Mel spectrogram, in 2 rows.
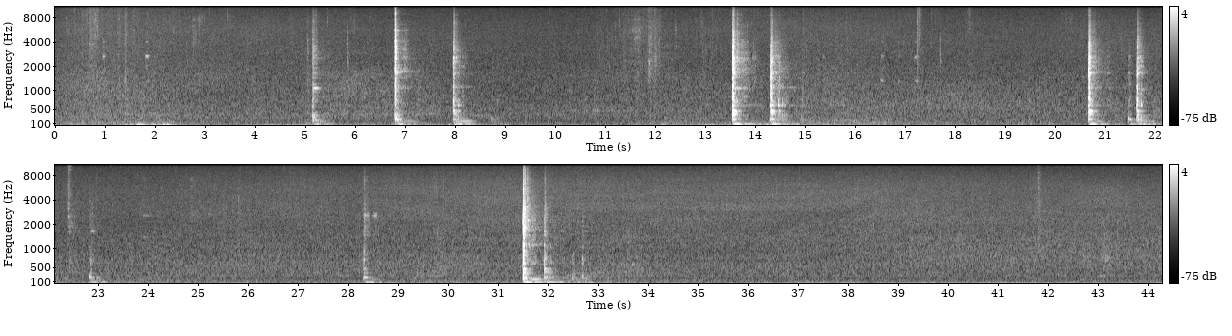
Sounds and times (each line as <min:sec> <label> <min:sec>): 0:04.7 broken reflector moved by wind, hitting metal column 0:09.2
0:12.1 broken reflector moved by wind, hitting metal column 0:15.8
0:20.6 broken reflector moved by wind, hitting metal column 0:24.9
0:28.2 broken reflector moved by wind, hitting metal column 0:29.7
0:31.5 broken reflector moved by wind, hitting metal column 0:33.1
